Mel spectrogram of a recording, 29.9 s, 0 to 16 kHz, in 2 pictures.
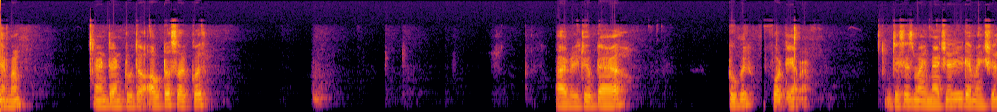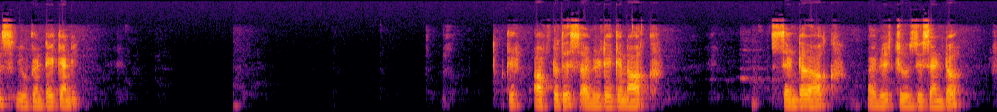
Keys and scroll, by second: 0.0-0.2 typing, 11.2-11.9 typing.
